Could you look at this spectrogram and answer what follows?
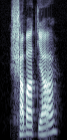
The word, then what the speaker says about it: Schabbatjahr: Ähm, ist, also gut, das gibt es wohl schon richtig lange, ein Schabbatjahr, also so, so wird es im Jüdischen ausgesprochen, ist gemäß der Tora ein Ruhejahr für das Ackerland in Israel.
